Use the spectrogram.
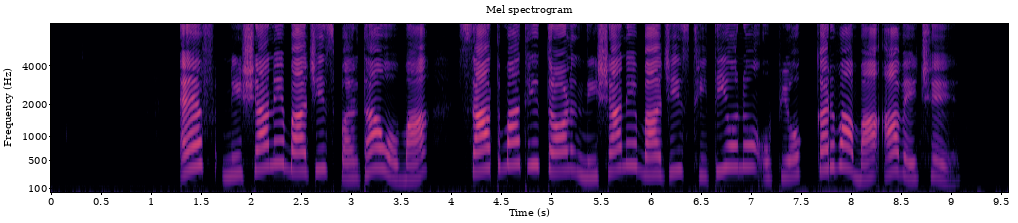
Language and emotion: Gujarati, neutral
